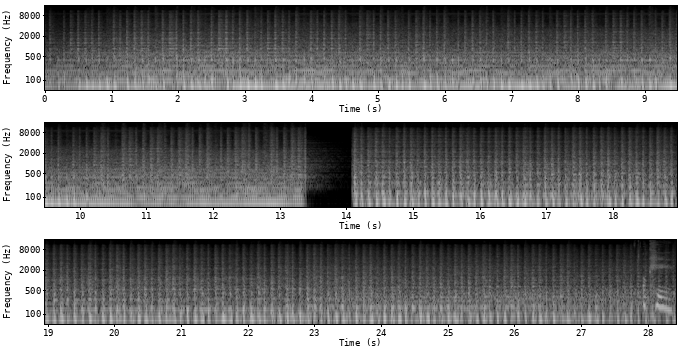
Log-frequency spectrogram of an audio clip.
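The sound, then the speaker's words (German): Loud, dense contemporary music with harsh, rapid-fire percussive noise filling the whole range, broken by one brief moment of silence about halfway through before the relentless texture resumes. “Und er hat schon für verschiedene ChoreografInnen komponiert und eben jetzt für Sascha Walz eine Auftragsarbeit gemacht”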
